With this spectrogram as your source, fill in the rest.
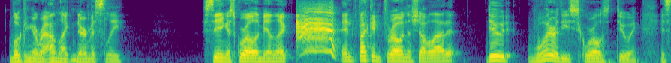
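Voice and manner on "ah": very high, loud shriek; mock panicked scream. Nervous homeowner seeing a squirrel, mock panicked scream. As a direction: shriek as if a squirrel just appeared.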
